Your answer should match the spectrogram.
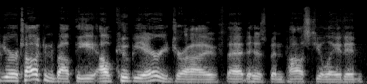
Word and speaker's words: Alcubierre: I say Alcubierre, but... – Alcubierre. – How do you... – Alcubierre. – Yeah. Okay, I'm gonna say it from now that way from now. Alcubierre.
